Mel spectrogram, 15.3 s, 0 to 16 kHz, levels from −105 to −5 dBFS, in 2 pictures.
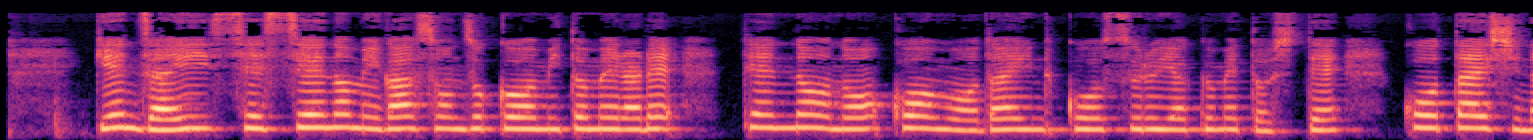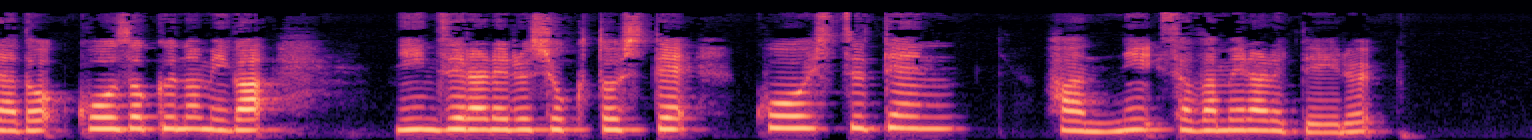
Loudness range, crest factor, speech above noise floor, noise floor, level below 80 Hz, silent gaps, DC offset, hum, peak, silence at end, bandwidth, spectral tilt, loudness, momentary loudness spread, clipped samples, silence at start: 5 LU; 18 dB; 61 dB; -81 dBFS; -76 dBFS; none; under 0.1%; none; -2 dBFS; 0.8 s; 11.5 kHz; -2.5 dB/octave; -21 LUFS; 9 LU; under 0.1%; 0.05 s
